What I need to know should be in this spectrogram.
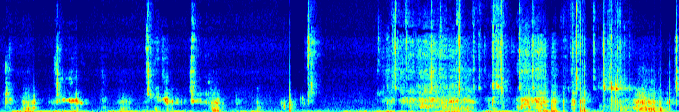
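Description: A young woman bites and chews soft, crunchy ice with loud wet crackles close to a microphone.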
